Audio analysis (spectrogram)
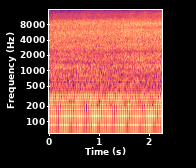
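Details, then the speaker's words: Pressure washer with 6 hp Briggs & Stratton engine and vertical pump, previously stalling under load, after adding pump protector oil: steady low drone with even pulse, no dips or bogging; holds speed, pump comes on faster. "the the pump comes on a lot faster now too"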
